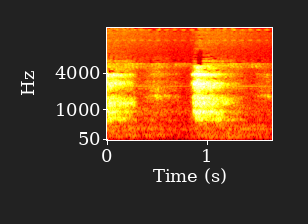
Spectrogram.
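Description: A voice imitates being out of breath from running: two close, breathy pants, a short one and then a louder, longer gasp after a brief pause.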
